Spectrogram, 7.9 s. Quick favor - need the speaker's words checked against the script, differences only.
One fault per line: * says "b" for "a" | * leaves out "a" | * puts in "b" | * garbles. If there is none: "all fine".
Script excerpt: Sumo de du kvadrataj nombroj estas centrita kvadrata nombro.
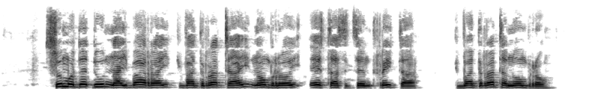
* puts in "najbaraj"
